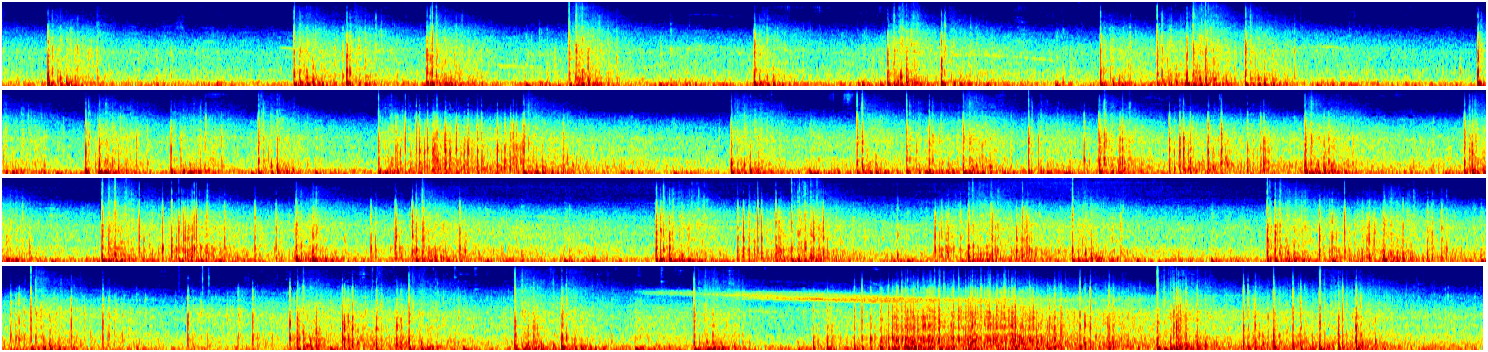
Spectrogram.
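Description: Aerial fireworks shells bursting in rapid, near-continuous booms and crackles: the finale of the display. Near the end a falling whistle sounds over the bursts.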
